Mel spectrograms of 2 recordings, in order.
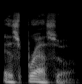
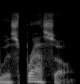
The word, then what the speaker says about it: espresso: So why do English speakers add an X? It's because we have a strong prefix pattern in English with X. We say express, explain, expel, export. Our brains are so trained to hear X at the beginnings of words that we unconsciously add it to espresso.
